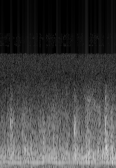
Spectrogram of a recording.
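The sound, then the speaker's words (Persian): A train starting to move, heard as a steady low rumble and hum with faint, uneven clunks rising through it. “قطار به راه میافتد.”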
